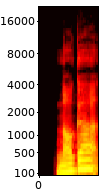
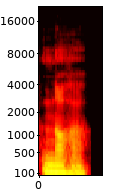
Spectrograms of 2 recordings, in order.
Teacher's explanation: L’ancêtre de ces deux langues avait le son [ɡ], mais en slovaque, il s’est systématiquement transformé en [ɦ]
